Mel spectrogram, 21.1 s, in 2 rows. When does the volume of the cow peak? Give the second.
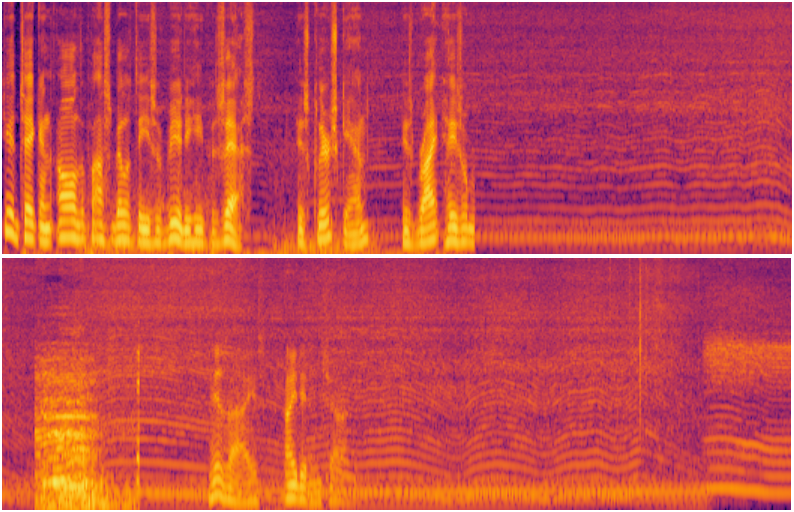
11 s.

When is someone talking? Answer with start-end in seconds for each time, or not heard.
0.0-6.3, 13.2-15.3.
